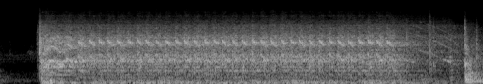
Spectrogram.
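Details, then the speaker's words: Ramcharger that sat in a snow bank all winter and had not run in about a year, cranked with a newly replaced, untested starter: starter turns the engine over at a steady, even pace for about three and a half seconds without firing; normal starter cranking. "now for this particular engine I really don't care about it so we'll just hit it with the starter"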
